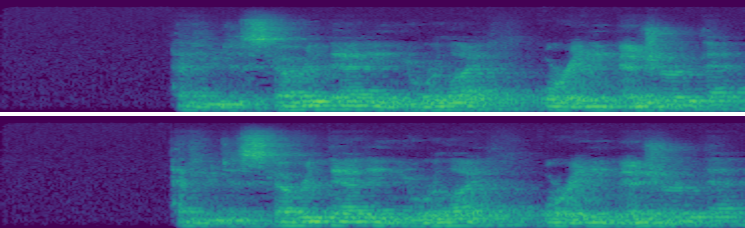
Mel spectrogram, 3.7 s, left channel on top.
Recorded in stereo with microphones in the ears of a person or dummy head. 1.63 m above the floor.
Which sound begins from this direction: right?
A man speaking, at 0.8 s.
